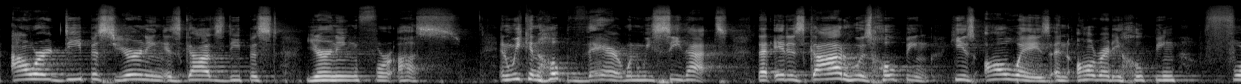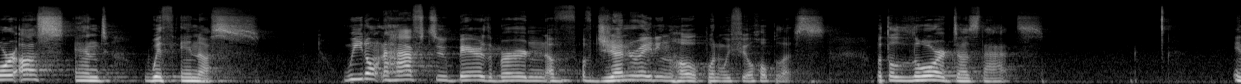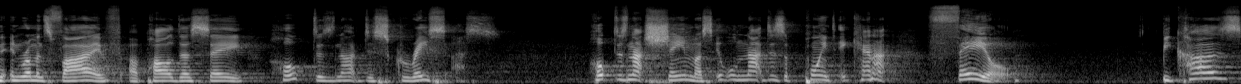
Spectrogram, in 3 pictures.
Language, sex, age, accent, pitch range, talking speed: English, male, 30-49, American, 160-195 Hz, 130 wpm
